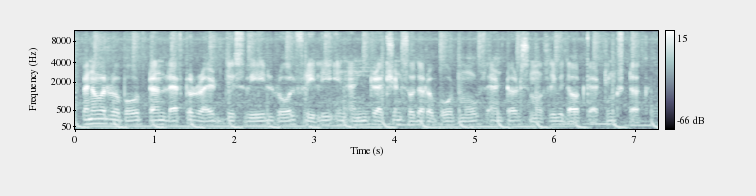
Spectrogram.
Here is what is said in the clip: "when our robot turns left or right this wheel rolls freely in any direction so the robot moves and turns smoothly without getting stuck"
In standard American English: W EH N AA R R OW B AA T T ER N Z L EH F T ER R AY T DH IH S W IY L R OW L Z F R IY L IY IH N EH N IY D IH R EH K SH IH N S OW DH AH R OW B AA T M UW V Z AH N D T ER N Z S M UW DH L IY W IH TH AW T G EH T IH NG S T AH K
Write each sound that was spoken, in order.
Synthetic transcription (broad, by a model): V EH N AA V R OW B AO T T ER N L EH F T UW R AY T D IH S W IY L R OW L F R IY L IY IH N EH N IY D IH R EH K SH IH N S OW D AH R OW B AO T M UW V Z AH N T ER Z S M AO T L IY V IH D AW T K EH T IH NG S T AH K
